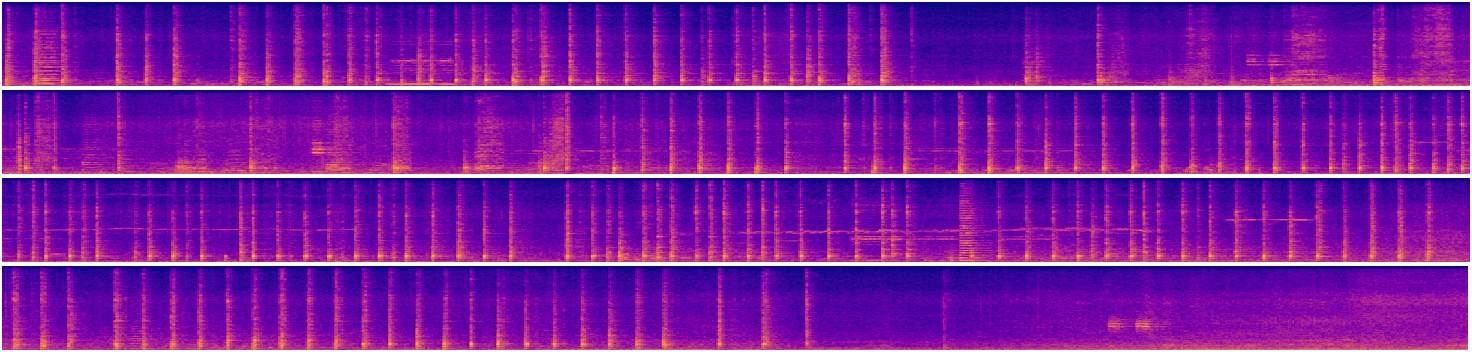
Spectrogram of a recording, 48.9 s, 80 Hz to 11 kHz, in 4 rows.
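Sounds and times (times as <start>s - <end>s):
metal blades clanking on griddle: 0.0s - 7.7s, 8.5s - 43.5s
food sizzling: 0.0s - 48.9s.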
